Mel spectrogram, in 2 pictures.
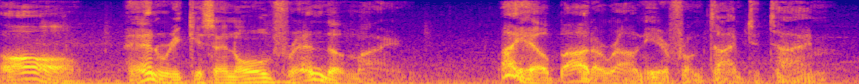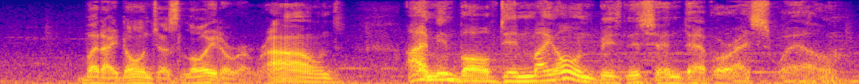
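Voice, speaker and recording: A man performs a put-on character voice at a fairly slow pace, with clear background noise behind him. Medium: video game. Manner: polite, measured.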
